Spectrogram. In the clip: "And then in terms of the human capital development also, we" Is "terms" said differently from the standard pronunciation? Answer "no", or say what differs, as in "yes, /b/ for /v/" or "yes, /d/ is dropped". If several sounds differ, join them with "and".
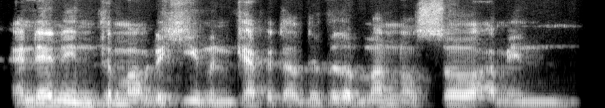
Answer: yes, /z/ is dropped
